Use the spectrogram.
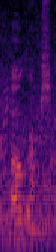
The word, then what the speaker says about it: pogrom: That's 600 years ago in England or France, they had their pogroms.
